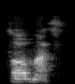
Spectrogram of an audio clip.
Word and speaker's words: Thomas: So it is the same ta you have in table that you have in Thomas, the alveolar ta.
